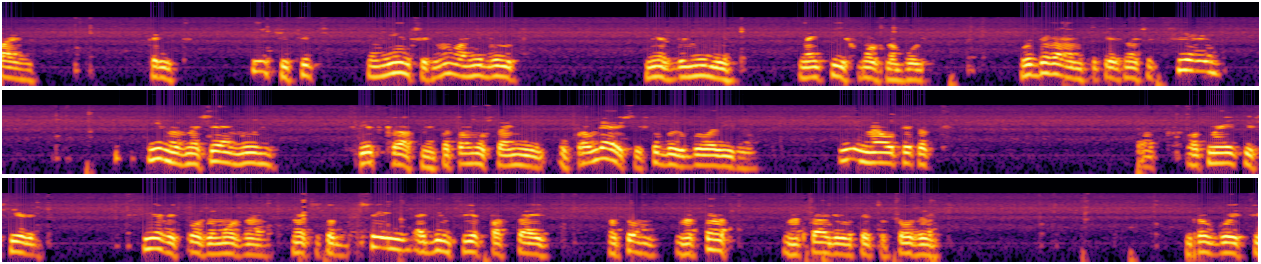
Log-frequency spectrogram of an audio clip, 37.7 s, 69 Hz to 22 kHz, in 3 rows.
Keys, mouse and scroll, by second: 2.7-7.3 drag, 8.7 click, 9.7 shift+click, 10.9 click, 12.0 shift+click, 13.2 shift+click, 14.6 click, 16.0-17.2 drag, 21.3 click, 24.2 shift+click, 25.4 shift+click, 26.2 shift+click, 26.9 shift+click, 28.3-29.0 shift+middle drag, 31.4 shift+click, 32.3 shift+click, 33.3-33.9 shift+middle drag, 34.4 shift+click, 35.4 shift+click, 36.7-37.4 shift+drag.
